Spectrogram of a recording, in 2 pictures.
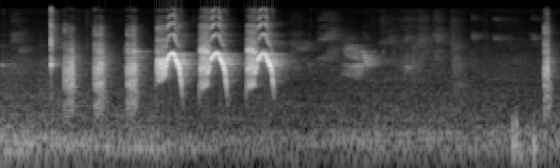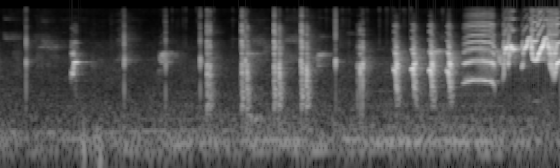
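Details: Lure call of a white-eyed Javan myna to draw in other birds: bursts of harsh chattering notes, scattered clicks and short whistles, building to a loud, rich, rolling chatter at the end.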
